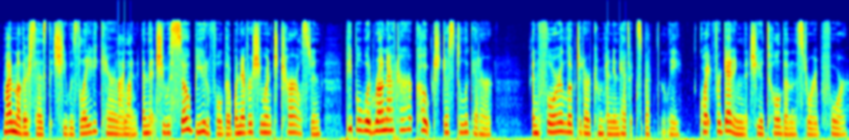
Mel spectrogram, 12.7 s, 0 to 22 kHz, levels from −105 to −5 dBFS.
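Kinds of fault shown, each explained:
DAB burbling: heard at 1.59 to 1.62 s, 3.79 to 3.82 s, 6.13 s, 10.05 to 10.08 s and 11.87 s as brief noise blips laid over the speech. Weak digital radio reception lets a small fraction of a percent of bits slip past error correction into the MP2 stream, so corrupted samples put short noise blips in isolated frequency bands and corrupted scale factors make bands leap in level for up to a frame before the decoder recovers.
Chunks out of order: at 1.77 to 1.95 s and again at 9.10 to 9.38 s the speech briefly jumbles. A block of about 93 ms was delivered or written late, so it plays after material that should follow it, one block late in the first case and two blocks late in the second. No audio goes missing, but the misplaced block creates three abrupt splices each time.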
